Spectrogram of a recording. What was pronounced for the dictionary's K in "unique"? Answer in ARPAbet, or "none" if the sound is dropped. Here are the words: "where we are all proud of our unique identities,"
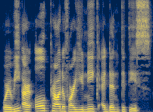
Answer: K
